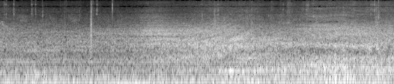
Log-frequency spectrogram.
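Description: Steady road traffic noise from passing cars, swelling a little after midway as a car goes by.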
